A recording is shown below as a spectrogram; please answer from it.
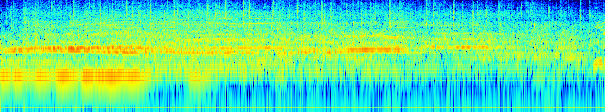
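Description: Audience applause with cheers and calling voices right after a kapa haka group's song ends; the group's last held sung note fades out in the first couple of seconds.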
